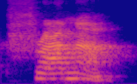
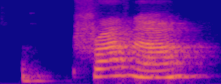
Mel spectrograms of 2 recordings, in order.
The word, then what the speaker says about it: prāṇa: It comes from the word prāṇa, which is spelled P-R-A-N-A. Prāṇa means life force.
